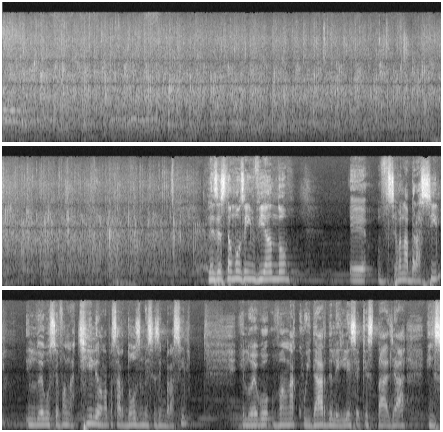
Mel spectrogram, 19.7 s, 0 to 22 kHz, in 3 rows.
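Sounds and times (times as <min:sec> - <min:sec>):
audience applauding: 0:00.0 - 0:10.0
speech: 0:09.7 - 0:11.0, 0:12.3 - 0:16.2, 0:16.8 - 0:19.7.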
